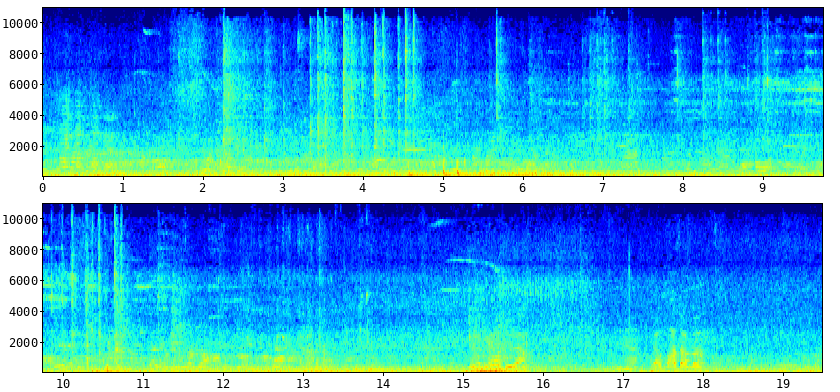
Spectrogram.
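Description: Busy city street ambience: steady traffic noise with passers-by talking around the microphone, and a brief louder swell about three-quarters of the way through.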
